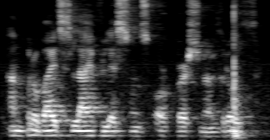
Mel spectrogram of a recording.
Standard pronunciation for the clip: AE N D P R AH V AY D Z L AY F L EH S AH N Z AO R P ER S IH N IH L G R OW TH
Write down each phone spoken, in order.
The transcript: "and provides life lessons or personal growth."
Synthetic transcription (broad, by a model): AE N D P R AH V AY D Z L AY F L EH S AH N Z AO R P ER S IH N IH L G R OW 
